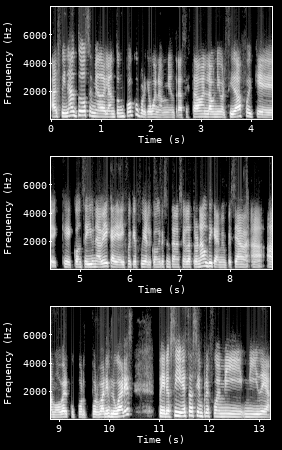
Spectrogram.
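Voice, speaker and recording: The woman's pitch sits in the medium range. She talks fairly quickly. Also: ordinary pitch variation. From Uruguay, Montevideo. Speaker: tech entrepreneur, engineer. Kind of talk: interview conversation.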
